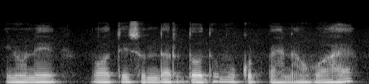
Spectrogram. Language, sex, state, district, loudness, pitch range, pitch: Hindi, male, Bihar, Patna, -16 LUFS, 105-110 Hz, 105 Hz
